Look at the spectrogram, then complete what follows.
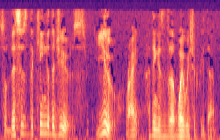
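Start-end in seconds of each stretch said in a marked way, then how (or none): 0.1-2.3 mocking and belittling. Shown as a demonstration. Pilate mocking Jesus before him, softly belittling. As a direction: sneer down at the prisoner, half under your breath. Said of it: "it's almost mocking and belittling a little bit".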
